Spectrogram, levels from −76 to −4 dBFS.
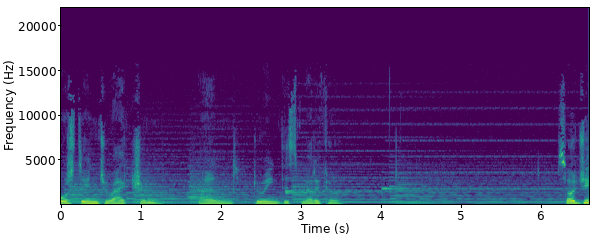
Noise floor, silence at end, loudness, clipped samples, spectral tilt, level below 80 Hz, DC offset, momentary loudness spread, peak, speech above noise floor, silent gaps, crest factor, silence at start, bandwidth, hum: -41 dBFS; 0 s; -23 LUFS; under 0.1%; -6 dB/octave; -60 dBFS; under 0.1%; 21 LU; -6 dBFS; 21 dB; none; 18 dB; 0 s; 15 kHz; none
